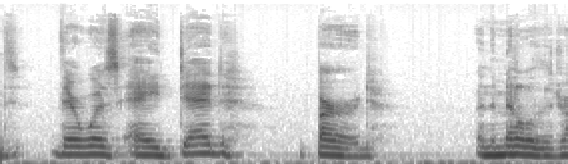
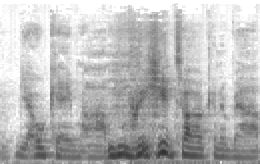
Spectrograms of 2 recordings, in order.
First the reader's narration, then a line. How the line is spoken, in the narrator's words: My cousin completely dismissed it and laughed at her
